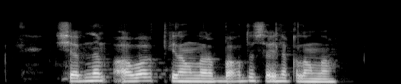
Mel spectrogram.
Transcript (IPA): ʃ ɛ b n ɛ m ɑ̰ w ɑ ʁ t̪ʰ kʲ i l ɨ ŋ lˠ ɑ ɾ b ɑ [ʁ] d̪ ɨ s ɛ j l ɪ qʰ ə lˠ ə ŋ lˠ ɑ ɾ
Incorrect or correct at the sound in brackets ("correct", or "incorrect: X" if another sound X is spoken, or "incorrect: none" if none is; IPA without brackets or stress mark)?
correct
